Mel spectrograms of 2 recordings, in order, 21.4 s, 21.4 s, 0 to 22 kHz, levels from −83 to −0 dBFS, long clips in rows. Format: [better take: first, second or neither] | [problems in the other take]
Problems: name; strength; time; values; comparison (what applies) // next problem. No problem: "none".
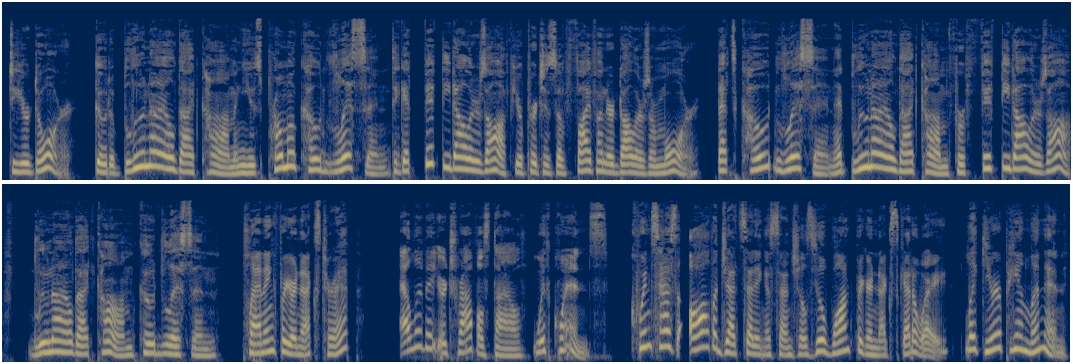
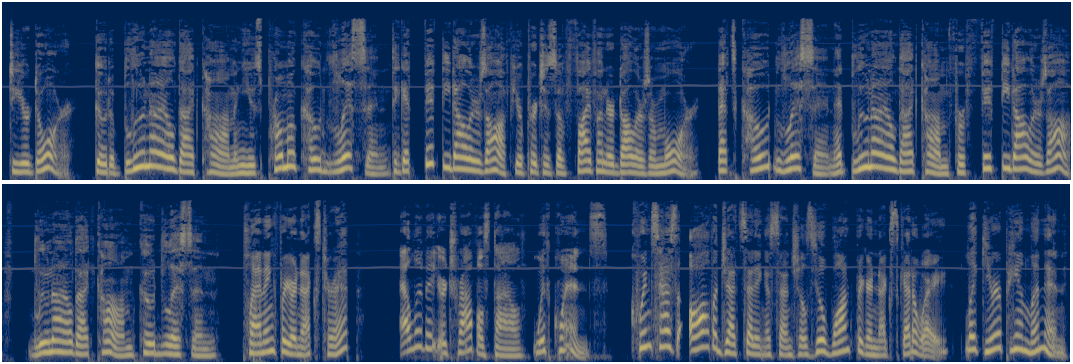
first | high-pitched whine; faint; throughout; 3 kHz, 35 dB below the speech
